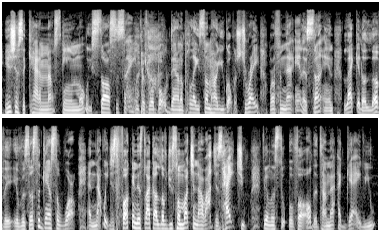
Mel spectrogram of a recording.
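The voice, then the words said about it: Rapping in an imitated rapper's voice. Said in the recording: “I do an Iggy Azalea impression. ... that's my Iggy Azalea impression.”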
